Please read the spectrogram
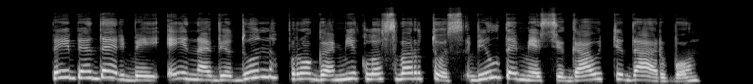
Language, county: Lithuanian, Klaipėda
